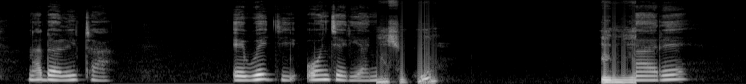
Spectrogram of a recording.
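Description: From 3.77 to 6.37 s, just after "ewueji o ncheriani", interleaved audio is read as planar. Each 10.7 ms block, which fits a 512-sample block, holds alternating left and right samples, but its first half is read as one channel and its second half as the other. The speech turns dull and robotic, buzzing at about 94 Hz.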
